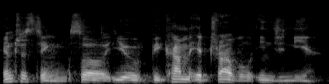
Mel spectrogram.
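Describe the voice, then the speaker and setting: A man's voice: on the low side, moderate pace, darkish tone. A man hosting a business podcast, reading formal introductions and asking polite, upbeat questions. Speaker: podcast host. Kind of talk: scripted host introduction and questions.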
